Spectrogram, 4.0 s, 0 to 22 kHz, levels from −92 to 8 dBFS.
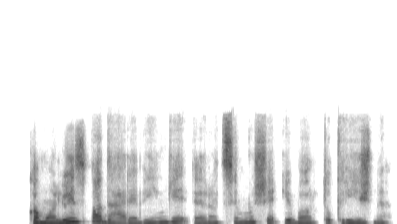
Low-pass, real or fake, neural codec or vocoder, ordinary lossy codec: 10.8 kHz; fake; codec, 24 kHz, 3 kbps, HILCodec; Opus, 24 kbps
